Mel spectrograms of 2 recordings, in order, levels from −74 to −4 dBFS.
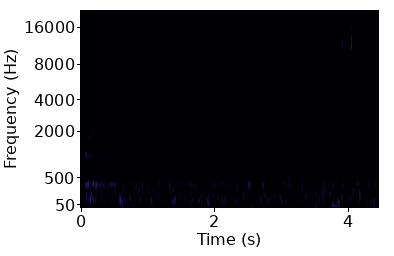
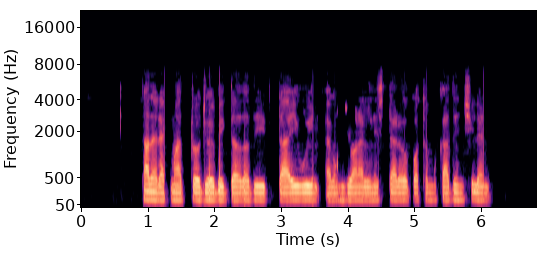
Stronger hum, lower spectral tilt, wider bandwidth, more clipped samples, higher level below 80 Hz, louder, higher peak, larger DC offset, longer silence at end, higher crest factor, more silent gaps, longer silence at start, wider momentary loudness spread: neither; second, -3 dB/octave vs -7.5 dB/octave; first, 16.5 kHz vs 7.2 kHz; neither; second, -84 dBFS vs -54 dBFS; second, -66 LUFS vs -19 LUFS; second, -40 dBFS vs 0 dBFS; neither; second, 0 s vs 0.75 s; first, 26 dB vs 18 dB; neither; second, 0.05 s vs 0.95 s; about the same, 7 LU vs 7 LU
